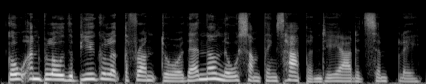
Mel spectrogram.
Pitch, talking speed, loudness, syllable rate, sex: 185 Hz, 240 wpm, -17 LUFS, 5.8 syllables/s, female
